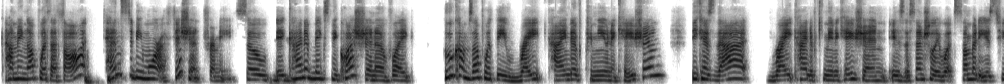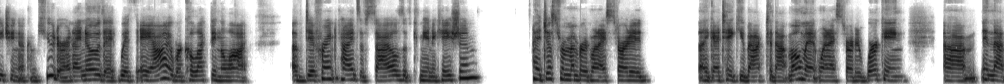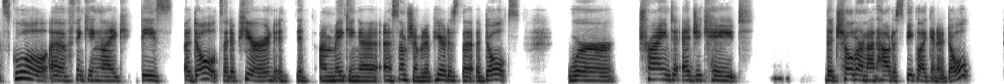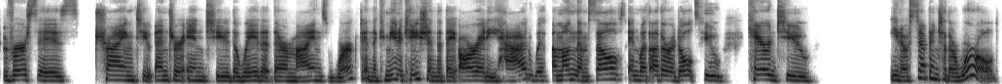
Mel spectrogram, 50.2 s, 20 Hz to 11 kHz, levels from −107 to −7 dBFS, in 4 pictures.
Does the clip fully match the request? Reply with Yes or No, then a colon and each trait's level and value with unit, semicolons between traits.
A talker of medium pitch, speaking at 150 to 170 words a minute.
No: medium, 180 Hz; average, 180 wpm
